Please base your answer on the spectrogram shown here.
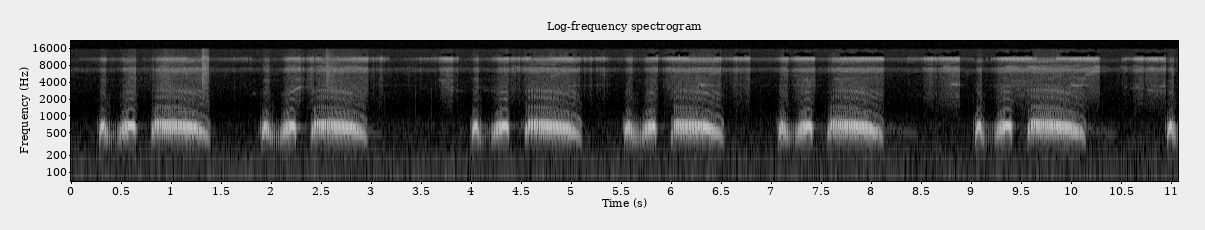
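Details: Loud, clear cooing of a wild spotted dove lured in by trappers: about five repeated phrases, each two short stuttered notes then a long rounded coo, delivered steadily every two seconds or so over near silence.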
